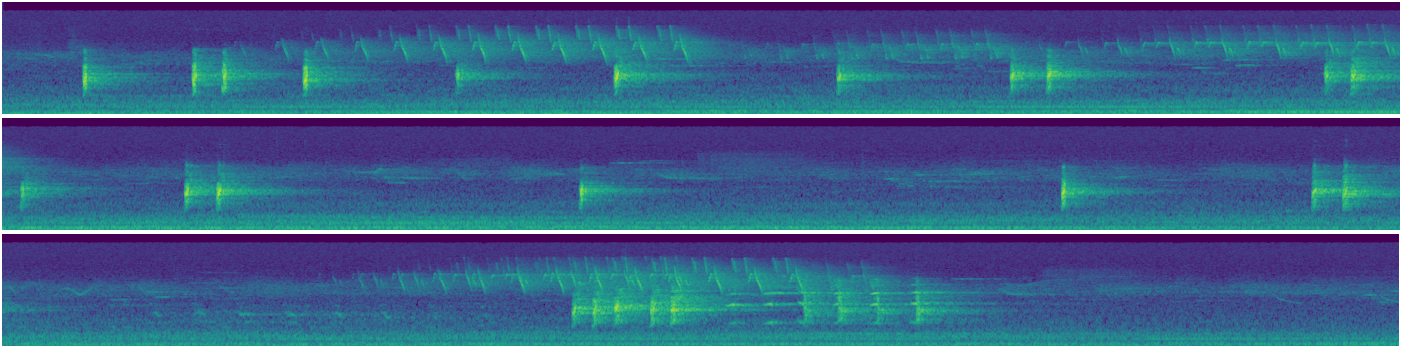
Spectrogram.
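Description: Turkey calling: sharp single yelps and clucks at irregular intervals, some with a high trill, and a faster, denser run of calls near the end.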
